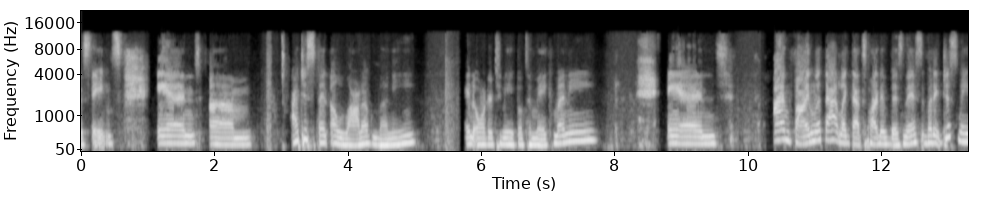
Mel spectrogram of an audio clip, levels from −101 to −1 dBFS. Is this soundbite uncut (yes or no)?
no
